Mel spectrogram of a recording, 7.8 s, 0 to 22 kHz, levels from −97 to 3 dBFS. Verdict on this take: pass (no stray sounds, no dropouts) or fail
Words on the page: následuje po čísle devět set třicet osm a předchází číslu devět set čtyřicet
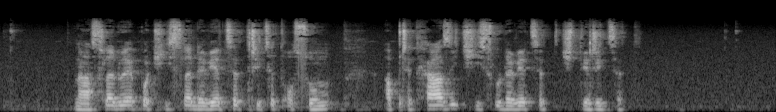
pass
